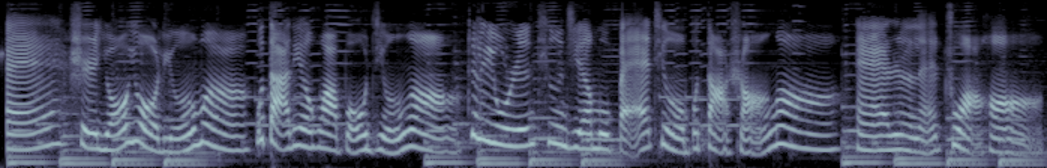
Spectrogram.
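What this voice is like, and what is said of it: Put-on unidentified regional accent. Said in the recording (Chinese): “别问我这是哪里的口音，因为我也不知道”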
